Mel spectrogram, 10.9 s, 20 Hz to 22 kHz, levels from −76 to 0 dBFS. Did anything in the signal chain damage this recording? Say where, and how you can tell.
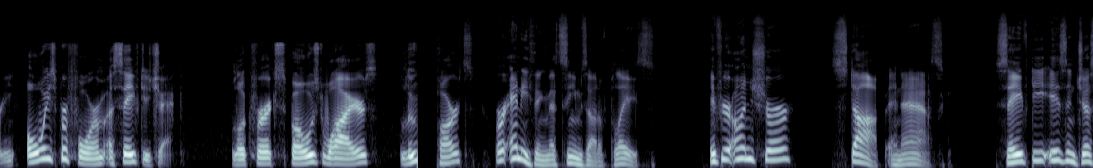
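Yes. From 0.0 to 4.37 s the audio is band-limited, with nothing above 7.5 kHz. A 200 ms gap follows, and the full band and a level about 5 dB different return. Noise around 55 dB down differs. This is likely an input switched to a poorer device at the capture stage.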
